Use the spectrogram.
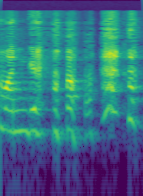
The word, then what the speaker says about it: manga: Ternyata manga saja dibacanya manga ya, manga.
